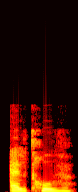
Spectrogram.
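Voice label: "elles trouvent", French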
